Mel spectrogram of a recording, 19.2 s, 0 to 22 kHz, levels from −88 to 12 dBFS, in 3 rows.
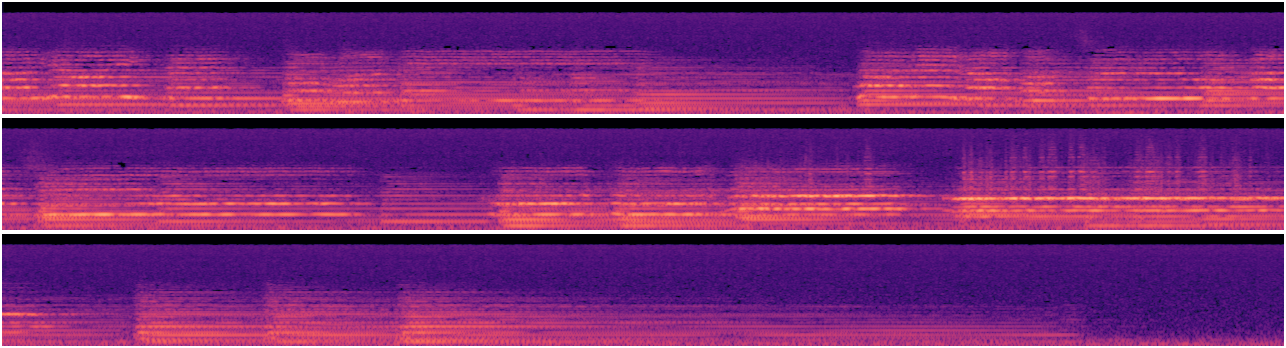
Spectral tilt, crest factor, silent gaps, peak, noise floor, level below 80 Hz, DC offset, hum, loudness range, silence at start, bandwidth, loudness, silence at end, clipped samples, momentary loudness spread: -5.5 dB/octave; 16 dB; none; 0 dBFS; -39 dBFS; -40 dBFS; 0.4%; none; 16 LU; 0 s; 15.5 kHz; -16 LUFS; 0 s; under 0.1%; 23 LU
